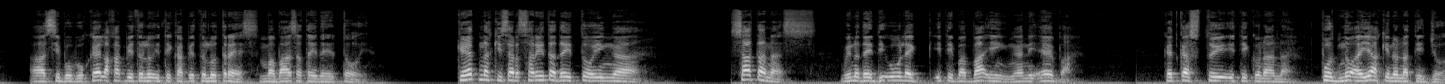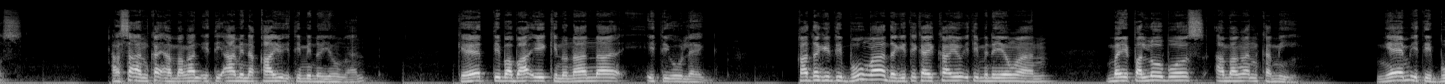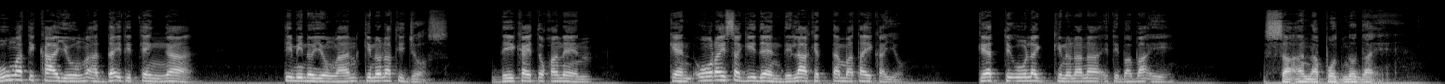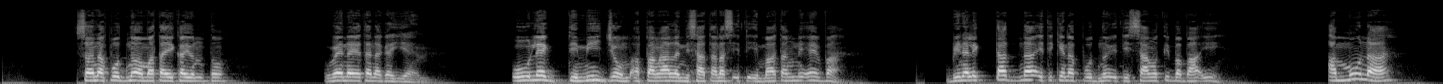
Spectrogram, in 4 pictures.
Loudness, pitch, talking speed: -17 LUFS, 145 Hz, 125 wpm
